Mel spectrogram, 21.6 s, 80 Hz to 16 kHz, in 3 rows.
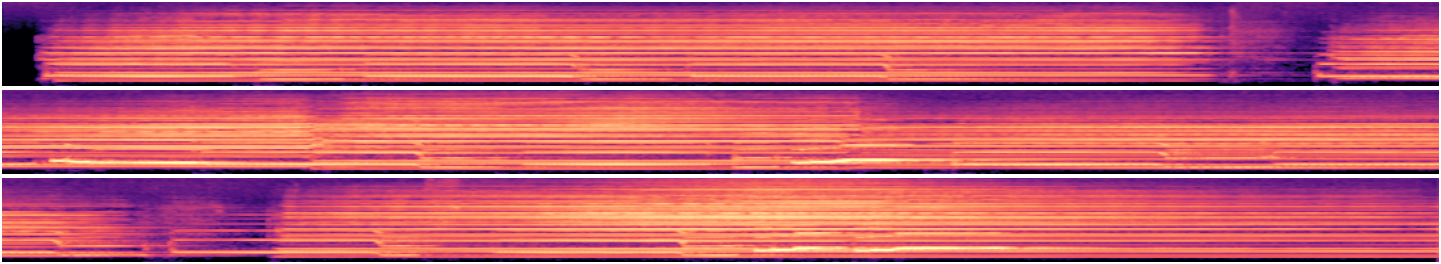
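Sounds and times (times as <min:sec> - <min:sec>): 
trumpets playing largo: 0:00.2 - 0:21.5.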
